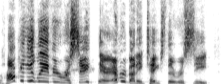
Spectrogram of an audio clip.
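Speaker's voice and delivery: high-pitched mock disbelief; exaggerated incredulous squawk, easing at the end; appalled, obsessed employee. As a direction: imitate someone utterly aghast at you. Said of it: "she was obsessed with".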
